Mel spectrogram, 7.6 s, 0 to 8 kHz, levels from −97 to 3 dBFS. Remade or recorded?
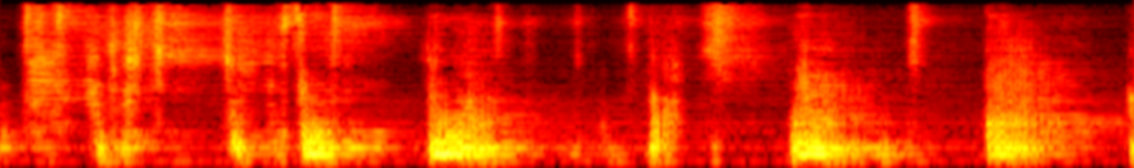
remade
